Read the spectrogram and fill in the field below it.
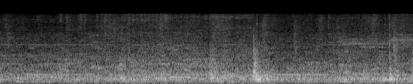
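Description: A train door slides shut with a soft thud.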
